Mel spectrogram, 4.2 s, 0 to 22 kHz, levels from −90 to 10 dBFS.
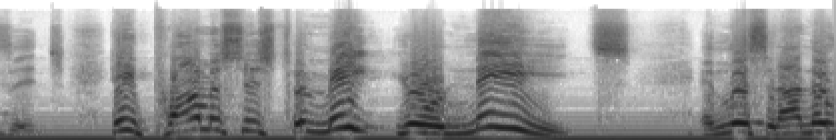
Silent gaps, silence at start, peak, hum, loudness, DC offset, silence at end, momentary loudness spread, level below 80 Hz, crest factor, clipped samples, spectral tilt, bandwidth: none; 0 s; 0 dBFS; none; -8 LUFS; under 0.1%; 0 s; 9 LU; -16 dBFS; 8 dB; 0.1%; -4.5 dB/octave; 16.5 kHz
